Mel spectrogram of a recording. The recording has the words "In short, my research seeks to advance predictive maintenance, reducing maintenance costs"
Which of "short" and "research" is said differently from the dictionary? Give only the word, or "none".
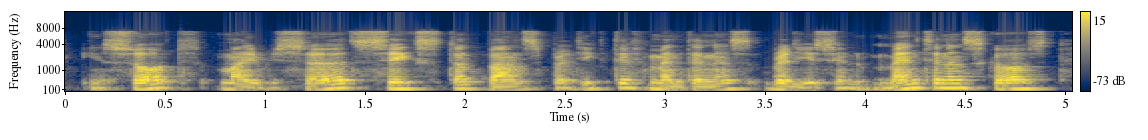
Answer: short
